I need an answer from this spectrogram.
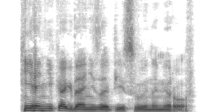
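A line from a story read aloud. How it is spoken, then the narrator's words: Laughing. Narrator (Russian): рассмеялся Эдгар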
